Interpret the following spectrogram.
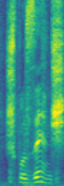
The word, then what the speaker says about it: Esposende: and famous university esposando which the portuguese pronounce something like spazince is a small seaside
